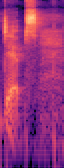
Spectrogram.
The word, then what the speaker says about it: DPS: The LEM dips is properly the LEM DPS, the descent propulsion system pronounced dips.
